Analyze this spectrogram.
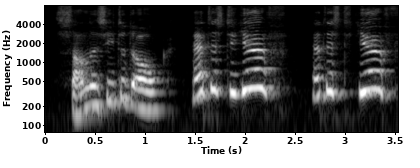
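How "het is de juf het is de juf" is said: very high-pitched, shrill, excited cry. As the ghost's sheet slides off, a child sees it too, calling out. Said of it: "Roept Sanne".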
